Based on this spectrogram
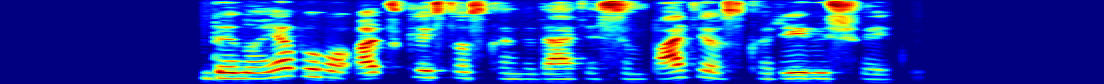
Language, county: Lithuanian, Alytus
